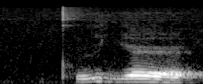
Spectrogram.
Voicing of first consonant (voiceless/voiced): voiceless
